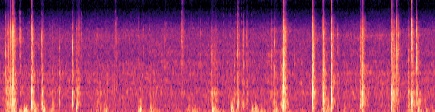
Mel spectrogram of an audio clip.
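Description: A translucent pink plastic carry case with a handle and clasp, hollow and full of small plastic toy accessories, is handled, tapped and knocked with long blue-painted nails and fingertips. Sharp, bright plastic clicks and hollow knocks come in an irregular series, with quieter handling rustles between them. Each tap dies away almost instantly.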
